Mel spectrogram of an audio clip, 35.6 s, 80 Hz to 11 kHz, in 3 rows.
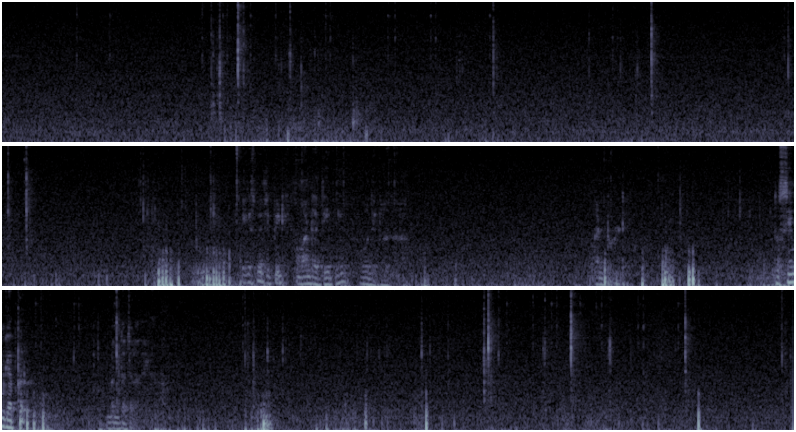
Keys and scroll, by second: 22.3 ctrl+d, 28.1 ctrl+d.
